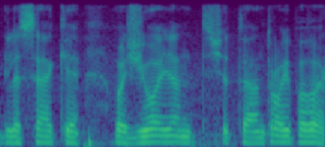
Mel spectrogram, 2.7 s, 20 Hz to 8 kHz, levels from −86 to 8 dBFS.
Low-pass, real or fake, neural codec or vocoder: 7.2 kHz; real; none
